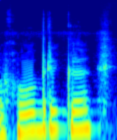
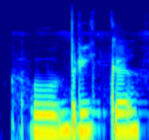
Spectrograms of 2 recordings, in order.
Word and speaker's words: rubrica: É frequente ouvirmos a pronúncia avaro, rúbrica e púdico. Ávaro, rúbrica e púdico. Vamos para Vamos pegar esse texto aqui para entender. as pronúncias a varo, púbrica e púdico como próparoxitas. Foi o que aconteceu comigo. Porém, como elas não recebem acento gráfico, devem ser pronunciadas como paroxítanos.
